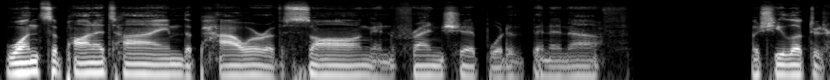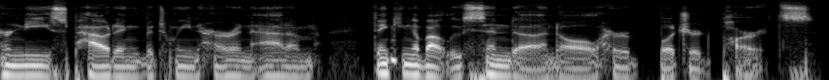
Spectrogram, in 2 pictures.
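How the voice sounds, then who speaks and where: A man's voice: very deep voice, fairly even intonation, unhurried, gravelly, a bit bright, dry recording, clean studio sound. A man narrating a story as a dramatic scripted audiobook reading.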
